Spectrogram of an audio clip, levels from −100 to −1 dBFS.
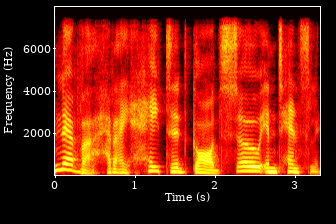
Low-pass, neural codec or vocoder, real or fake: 7.2 kHz; codec, 24 kHz, 6 kbps, HILCodec; fake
